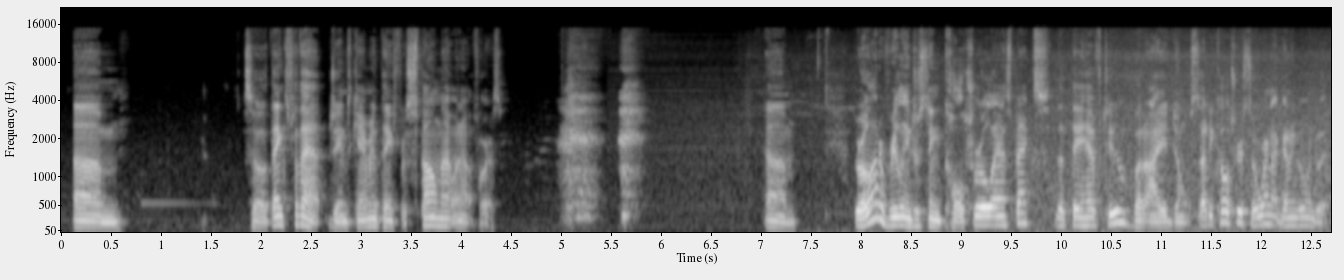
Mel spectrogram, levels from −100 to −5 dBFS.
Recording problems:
train or aircraft noise; noticeable; throughout; 20 dB below the speech

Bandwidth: 14.5 kHz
